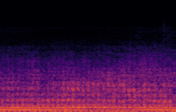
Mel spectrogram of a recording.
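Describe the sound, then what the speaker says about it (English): A military airplane passes over a house, a loud, deep droning rumble with a steady low hum that fills the air without pause. "A lot of airplane action over my house. That looks like military right there."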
